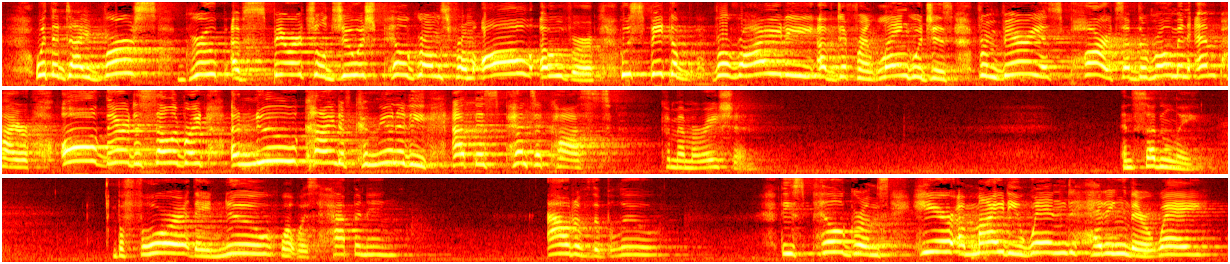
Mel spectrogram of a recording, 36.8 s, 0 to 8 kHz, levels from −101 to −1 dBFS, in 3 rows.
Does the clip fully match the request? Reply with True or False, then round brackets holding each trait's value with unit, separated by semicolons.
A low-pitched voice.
False (345 Hz)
